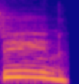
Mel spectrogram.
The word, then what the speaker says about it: zine: So that was another zine. Pronounced zine. But my brain keeps going Zine like Vine.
